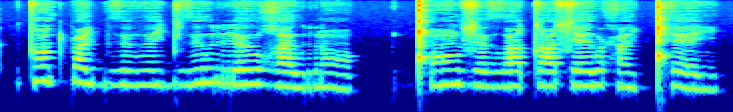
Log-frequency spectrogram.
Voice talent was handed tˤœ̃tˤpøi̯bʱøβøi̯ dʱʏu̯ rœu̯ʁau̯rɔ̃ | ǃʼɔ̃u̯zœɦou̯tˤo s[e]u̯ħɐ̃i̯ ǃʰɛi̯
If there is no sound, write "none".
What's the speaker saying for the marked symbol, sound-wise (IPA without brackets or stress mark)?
ɛ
